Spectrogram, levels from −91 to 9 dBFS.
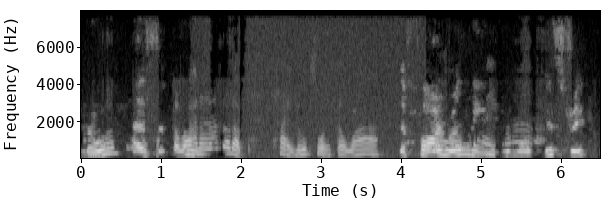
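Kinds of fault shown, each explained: Speech suppressed in double talk: the echo canceller likely mistook overlapping talk for echo and turned the speech down, with dips reaching roughly 20 to 40 dB over several stretches.
Background gated by the echo canceller: the canceller clamped the microphone while the loudspeaker played, so the room sound drops by about 27 dB near the end, from 6.15 s.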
